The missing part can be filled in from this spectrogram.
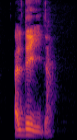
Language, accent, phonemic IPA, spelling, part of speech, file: French, France, /al.de.id/, aldéhyde, noun, LL-Q150 (fra)-aldéhyde.wav
- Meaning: aldehyde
